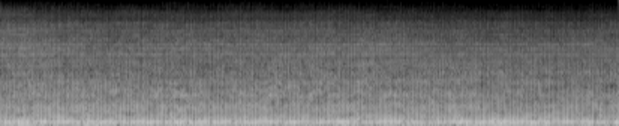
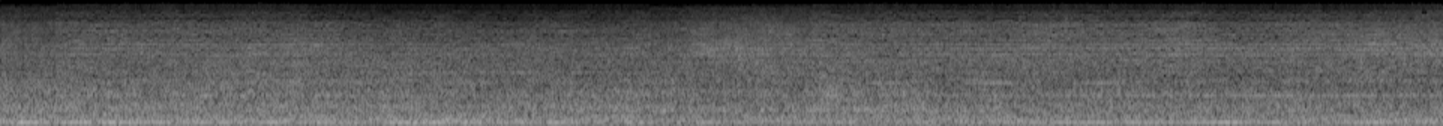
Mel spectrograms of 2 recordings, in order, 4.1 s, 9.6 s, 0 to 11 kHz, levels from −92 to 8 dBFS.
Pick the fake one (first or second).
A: first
